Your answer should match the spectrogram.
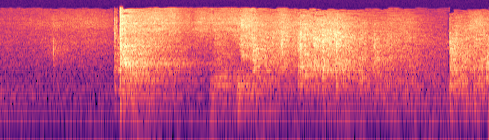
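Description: Handling and movement noise: a sudden scraping rustle about half a second in that fades, then softer rustling.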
